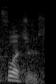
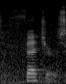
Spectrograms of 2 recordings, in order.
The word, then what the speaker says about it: Fetcher's: Not Fletcher's. It's Fetcher's. God damn it. It's such a weird name because it's spelled exactly like Fletcher. Oh, I guess it's missing the T, but whatever.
